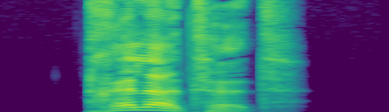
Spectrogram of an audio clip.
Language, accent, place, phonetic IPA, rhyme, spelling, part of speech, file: German, Germany, Berlin, [ˈtʁɛlɐtət], -ɛlɐtət, trällertet, verb, De-trällertet.ogg
- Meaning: inflection of trällern: 1. second-person plural preterite 2. second-person plural subjunctive II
